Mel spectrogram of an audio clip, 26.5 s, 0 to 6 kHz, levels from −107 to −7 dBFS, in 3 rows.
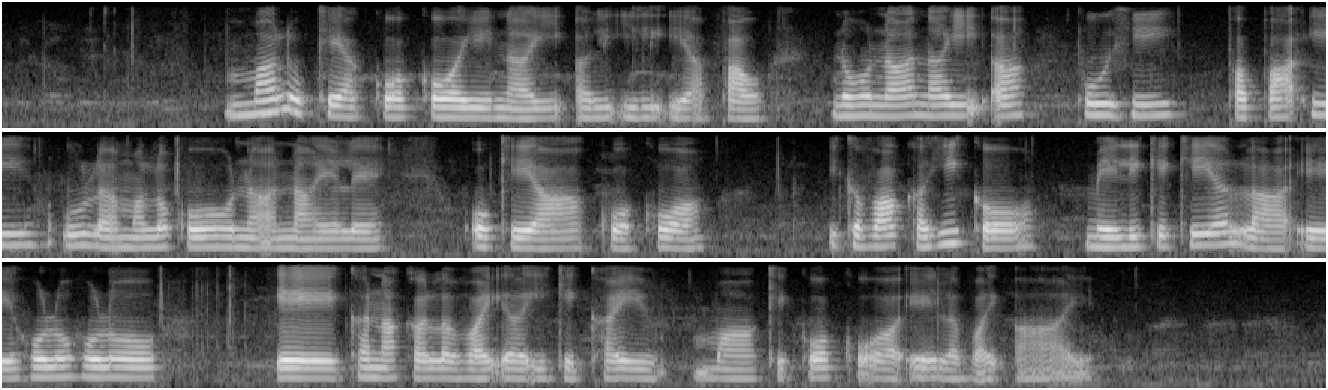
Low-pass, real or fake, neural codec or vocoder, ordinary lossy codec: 5.4 kHz; real; none; none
